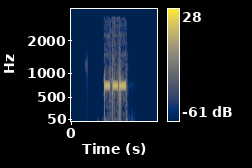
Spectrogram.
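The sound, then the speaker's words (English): A single short electronic beep from a voicemail answering machine, marking when to leave a message, a steady mid-pitched tone lasting about a third of a second, loud and alone after a tiny click, with silence around it. “At the tone, please leave your name and phone number, and I'll get back to you as soon as I can.”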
